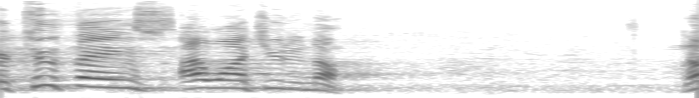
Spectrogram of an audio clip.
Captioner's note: none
